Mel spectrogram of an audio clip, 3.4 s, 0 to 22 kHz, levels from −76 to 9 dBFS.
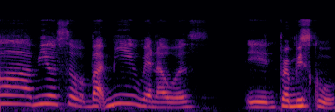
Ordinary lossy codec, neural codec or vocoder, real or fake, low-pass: none; none; real; none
